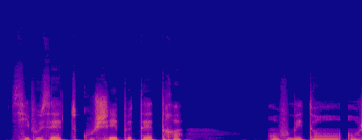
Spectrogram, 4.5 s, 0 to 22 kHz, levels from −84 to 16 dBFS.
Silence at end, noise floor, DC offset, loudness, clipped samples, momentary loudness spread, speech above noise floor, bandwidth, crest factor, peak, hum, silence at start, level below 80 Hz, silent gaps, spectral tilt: 0 s; -73 dBFS; under 0.1%; -26 LUFS; under 0.1%; 8 LU; 49 dB; 9.8 kHz; 18 dB; -6 dBFS; none; 0.15 s; -32 dBFS; none; -5.5 dB/octave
